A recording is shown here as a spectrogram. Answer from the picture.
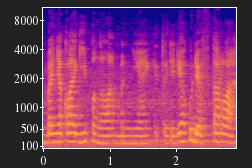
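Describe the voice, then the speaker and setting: A woman at a moderate pace in a flat monotone, with audible room echo and noticeable background noise. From West Sumatra, Indonesia (Minangkabau village near Bukittinggi). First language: Minangkabau (speaking Indonesian). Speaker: vlogger. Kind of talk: casual storytelling vlog. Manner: casual, with many fillers.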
